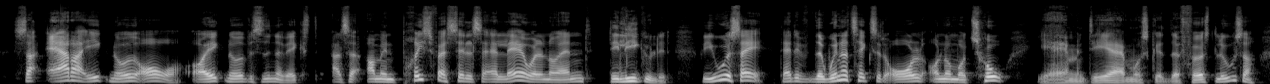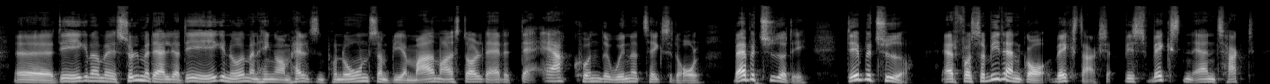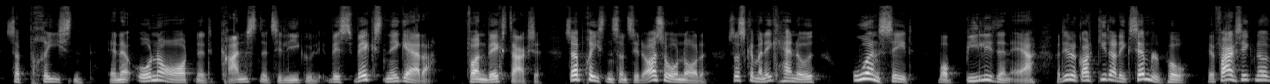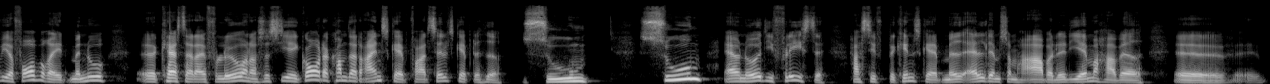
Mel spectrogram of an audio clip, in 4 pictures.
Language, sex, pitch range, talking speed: Danish, male, 120-175 Hz, 225 wpm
